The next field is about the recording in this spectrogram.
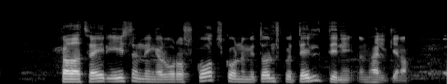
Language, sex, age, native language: Icelandic, male, 40-49, Icelandic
